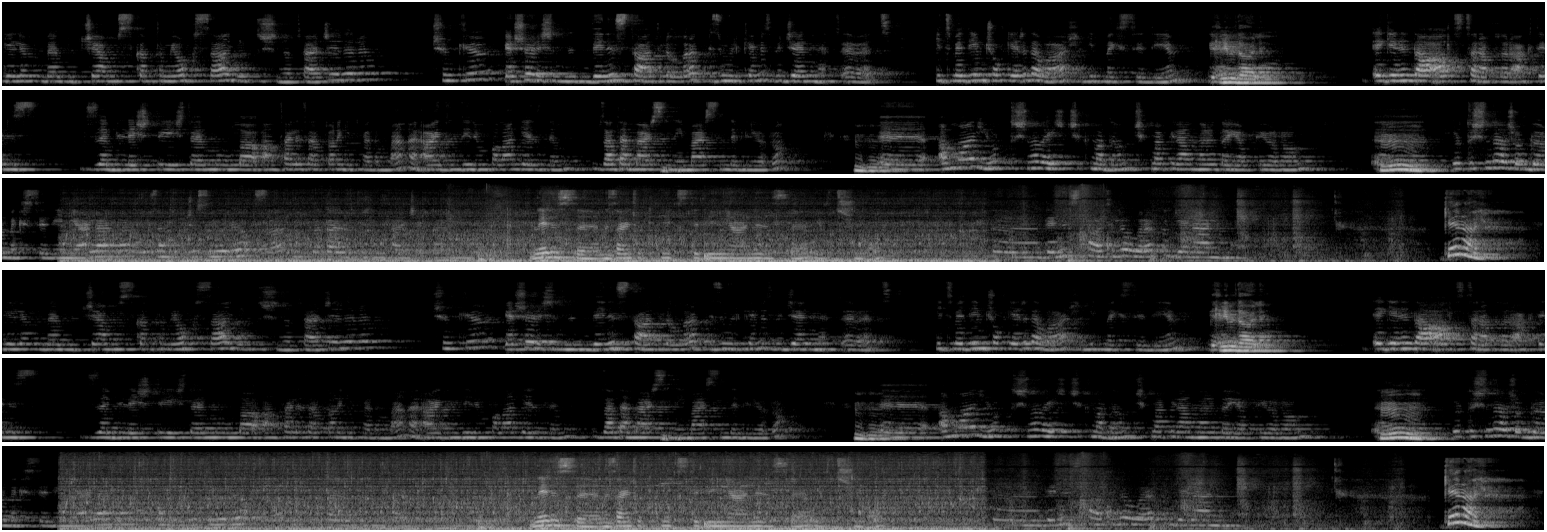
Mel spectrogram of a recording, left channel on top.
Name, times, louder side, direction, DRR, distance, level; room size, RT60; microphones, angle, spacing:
voice 1, 0.0-3.8 4.3-8.8 9.3-12.8 13.7-15.7 16.2-23.3 24.2-28.5 29.1-35.6 40.7-43.3 45.2-45.3, left 2 dB, 80° left, 3.6 m, -36 dB
voice 2, 12.1-12.8 23.9-24.4 29.2-29.8 36.1-39.8 44.2-44.9 45.3-46.1, right 1 dB, 15° right, 1.2 m, -27 dB
sound 1, 31.4-40.7, right 1 dB, 65° right, 3.5 m, -31 dB
sound 2, 35.3-44.9, equal, 5° left, 4.0 m, -39 dB
26.5 x 22.0 x 6.6 m
head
